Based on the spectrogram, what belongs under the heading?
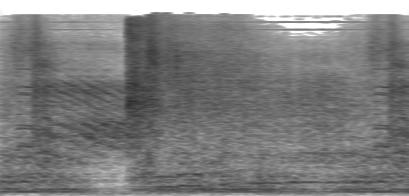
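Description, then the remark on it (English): A starship hailing sound cue: a loud, dense electronic wash over a steady low hum, with a sudden brighter burst about a second in that then sustains. No one speaks. “I opened up the hail bag with my sound cue.”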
